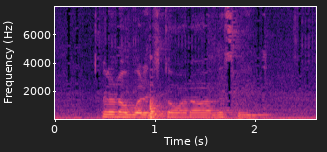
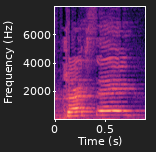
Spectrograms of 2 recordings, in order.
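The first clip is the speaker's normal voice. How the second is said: cheery farewell call; 11 semitones higher, 7 dB louder than usual. Real, not acted. Goodbye to coworker.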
